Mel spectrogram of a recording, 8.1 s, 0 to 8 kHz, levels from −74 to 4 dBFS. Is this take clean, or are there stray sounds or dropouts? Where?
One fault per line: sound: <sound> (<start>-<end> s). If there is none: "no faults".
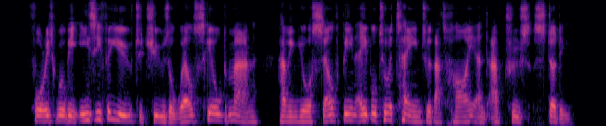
no faults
